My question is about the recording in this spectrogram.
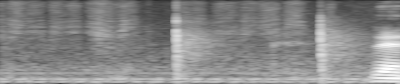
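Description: Writing on a lecture board, with two sharp taps about a second apart; a man's voice comes in near the end.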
